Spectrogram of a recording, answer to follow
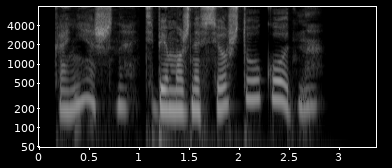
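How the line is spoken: Gentle reply. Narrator (Russian): ласково ответила та

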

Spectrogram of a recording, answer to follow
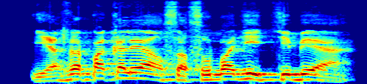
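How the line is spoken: Almost rough. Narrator (Russian): сказал почти грубо

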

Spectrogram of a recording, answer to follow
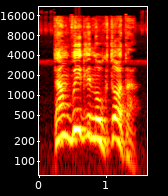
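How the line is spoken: Shooter shouting. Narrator (Russian): крикнул шутер

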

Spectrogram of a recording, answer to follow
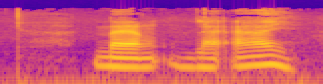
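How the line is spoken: Hoarse old voice, forced gentleness. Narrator (Vietnamese): Tuy giọng khàn khàn do rượu chè quá độ, nhưng lão vẫn cố điều chỉnh để nghe cho thật nhẹ nhàng

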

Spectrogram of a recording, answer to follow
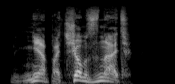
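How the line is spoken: Sharp reply. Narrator (Russian): резко ответил Крюгер

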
